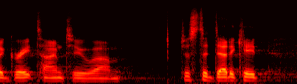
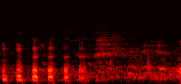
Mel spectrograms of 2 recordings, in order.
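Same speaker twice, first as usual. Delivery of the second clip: breathy laugh; 10 dB quieter than usual. Real, not acted. Laughing at own joke.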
